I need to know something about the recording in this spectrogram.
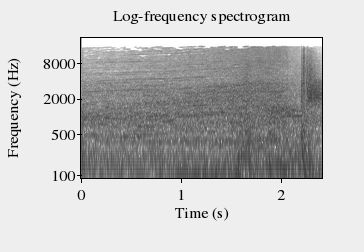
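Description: Road traffic noise: a steady rumble and hiss of a motor vehicle going by, with no music or speech.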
